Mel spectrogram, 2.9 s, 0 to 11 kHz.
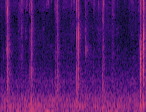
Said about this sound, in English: And now what we're going to do in drafting is we are going to, I'm going to give us each half this deck. We're going to end up picking a total of 6 special cards. Okay. Dealing these out. I just shuffled these up, right?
